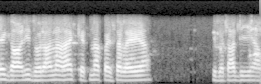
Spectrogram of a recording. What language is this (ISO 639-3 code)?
urd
